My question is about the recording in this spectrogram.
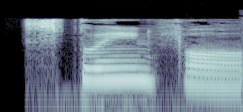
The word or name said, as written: spleenful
